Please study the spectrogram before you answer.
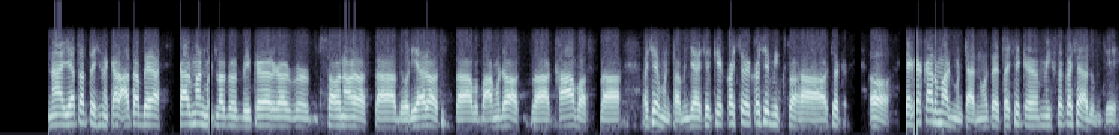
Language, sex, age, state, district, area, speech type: Goan Konkani, male, 45-60, Goa, Bardez, rural, conversation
